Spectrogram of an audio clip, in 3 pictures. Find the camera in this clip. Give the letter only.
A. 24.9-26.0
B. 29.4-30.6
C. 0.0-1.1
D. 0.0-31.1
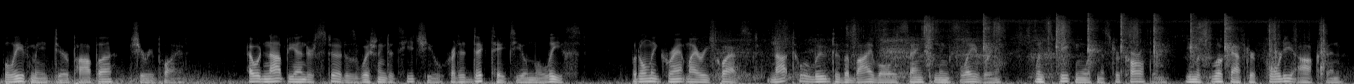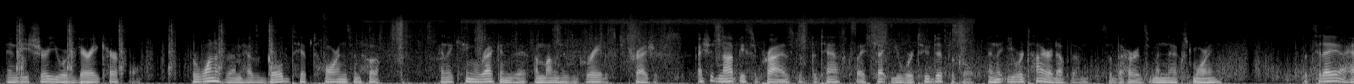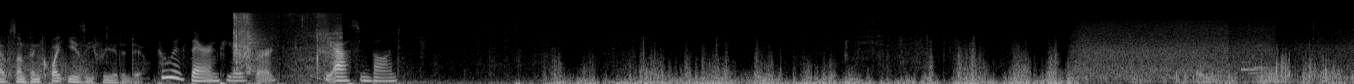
B.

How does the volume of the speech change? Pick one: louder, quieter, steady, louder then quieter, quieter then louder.
steady.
